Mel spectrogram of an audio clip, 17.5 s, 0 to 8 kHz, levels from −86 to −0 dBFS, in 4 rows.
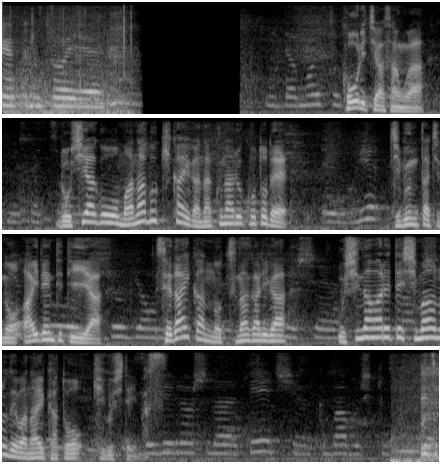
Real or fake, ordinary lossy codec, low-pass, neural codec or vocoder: real; none; 7.2 kHz; none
